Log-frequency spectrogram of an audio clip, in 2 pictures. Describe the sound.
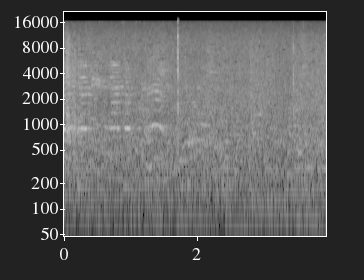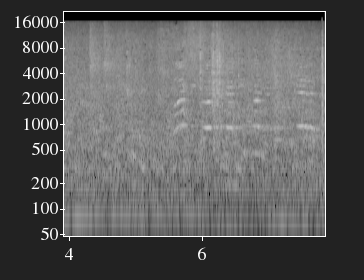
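A busy open-air hawker centre, a common people's eatery and food court, hums with overlapping chatter and voices, dishes and utensils clinking now and then, and a low steady background din throughout.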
